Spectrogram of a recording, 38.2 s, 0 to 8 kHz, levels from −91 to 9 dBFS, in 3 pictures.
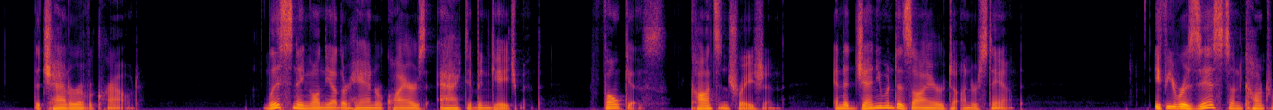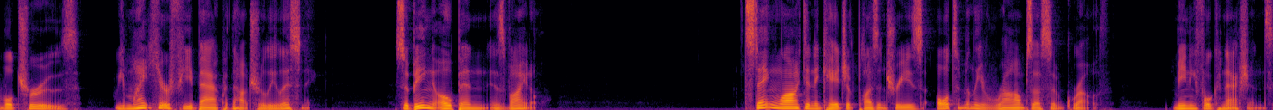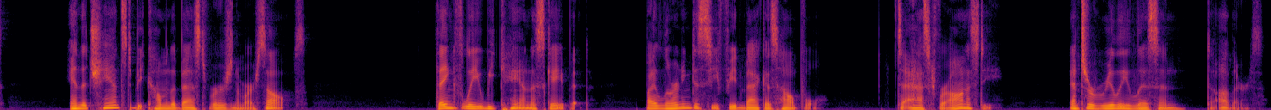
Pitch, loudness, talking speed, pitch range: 95 Hz, -21 LUFS, 130 wpm, 80-125 Hz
